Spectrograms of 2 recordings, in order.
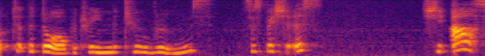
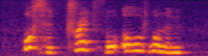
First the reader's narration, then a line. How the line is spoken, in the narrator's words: Emily exclaimed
